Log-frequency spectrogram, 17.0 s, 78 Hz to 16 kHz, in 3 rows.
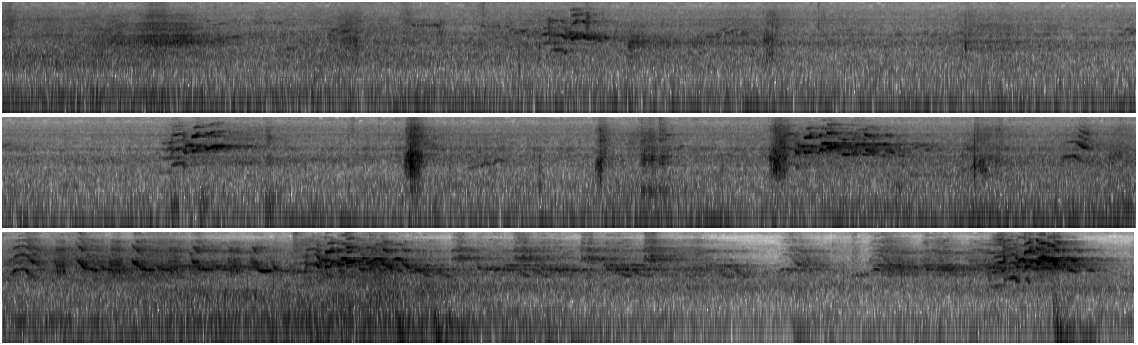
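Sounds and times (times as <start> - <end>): low background rumble: 0.0 - 11.7
birds chirping: 0.0 - 16.9.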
